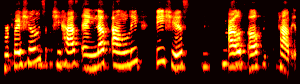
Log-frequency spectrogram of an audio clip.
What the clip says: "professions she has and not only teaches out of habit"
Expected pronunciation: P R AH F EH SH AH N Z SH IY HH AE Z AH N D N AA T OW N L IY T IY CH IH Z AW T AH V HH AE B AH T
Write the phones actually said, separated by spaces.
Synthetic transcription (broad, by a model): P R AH F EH SH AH N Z SH IY HH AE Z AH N N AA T OW N L IY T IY SH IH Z AW T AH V HH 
